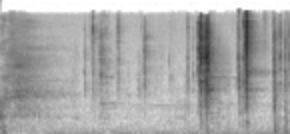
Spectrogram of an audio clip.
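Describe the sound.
A troublesome door being opened or shut, with faint shuffling followed by a few sharp, loud clacks and rattles of the latch near the end.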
